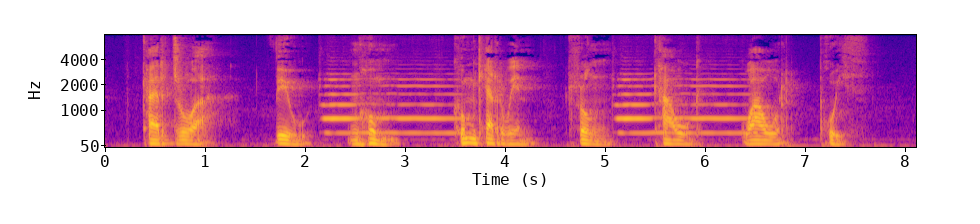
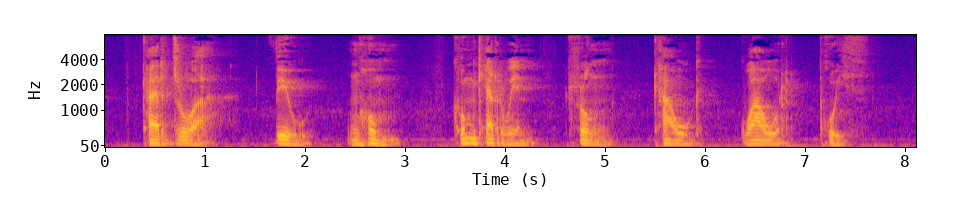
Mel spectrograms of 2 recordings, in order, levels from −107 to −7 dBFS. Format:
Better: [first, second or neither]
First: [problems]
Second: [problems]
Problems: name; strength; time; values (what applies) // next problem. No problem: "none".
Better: second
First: background sound (Wind instrument, woodwind instrument); 6 dB below the speech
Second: none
